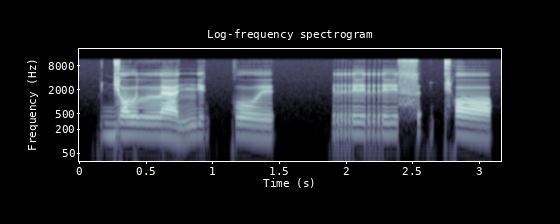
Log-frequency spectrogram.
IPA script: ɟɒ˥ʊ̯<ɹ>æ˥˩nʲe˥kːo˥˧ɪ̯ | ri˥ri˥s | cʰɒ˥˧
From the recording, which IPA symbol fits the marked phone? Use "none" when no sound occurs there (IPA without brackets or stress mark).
lː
